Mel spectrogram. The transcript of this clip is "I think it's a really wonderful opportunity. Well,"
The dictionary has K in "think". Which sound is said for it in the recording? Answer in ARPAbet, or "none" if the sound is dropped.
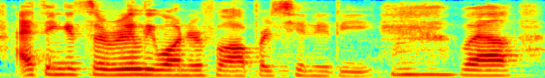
K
